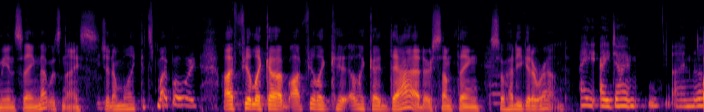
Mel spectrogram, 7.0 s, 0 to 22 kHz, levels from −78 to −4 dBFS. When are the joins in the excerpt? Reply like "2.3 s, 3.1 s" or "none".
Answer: 1.1 s, 5.0 s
